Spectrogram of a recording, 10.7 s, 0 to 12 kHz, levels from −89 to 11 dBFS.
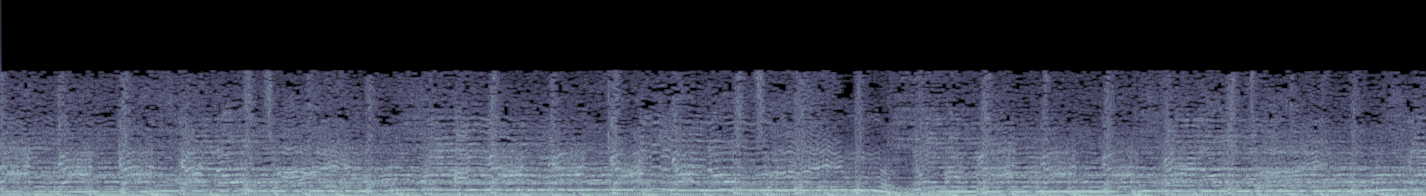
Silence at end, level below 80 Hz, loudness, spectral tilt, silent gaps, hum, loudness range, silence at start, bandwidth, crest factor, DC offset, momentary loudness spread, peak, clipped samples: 0 s; -28 dBFS; -18 LUFS; -6 dB/octave; none; none; 0 LU; 0 s; 8 kHz; 12 dB; under 0.1%; 1 LU; -4 dBFS; under 0.1%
